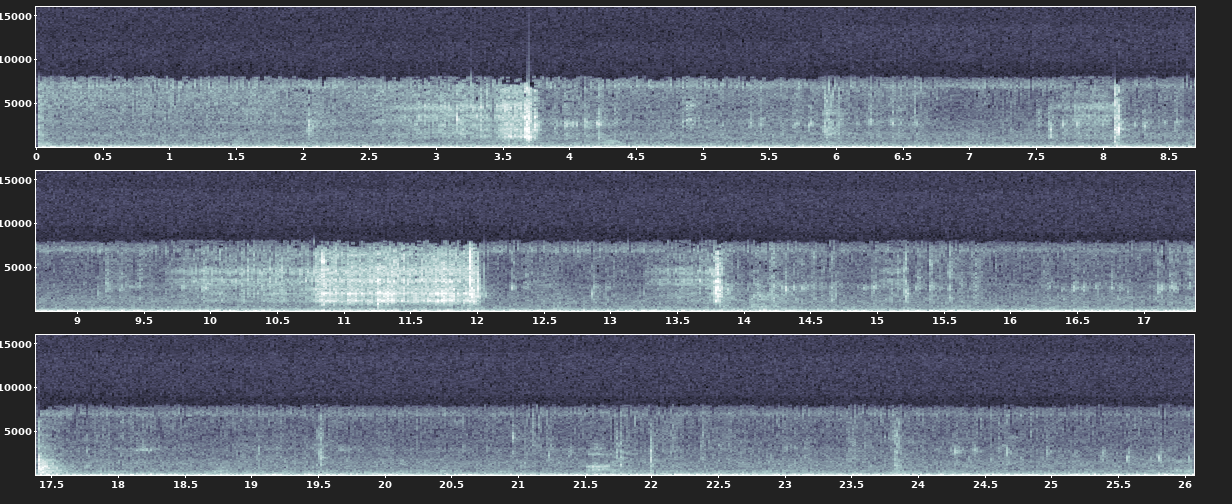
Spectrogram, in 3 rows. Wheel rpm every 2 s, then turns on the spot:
0, 0, 0, 0, 0, 10, 0, 0, 0, 0, 0, 0, 0.
10-12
